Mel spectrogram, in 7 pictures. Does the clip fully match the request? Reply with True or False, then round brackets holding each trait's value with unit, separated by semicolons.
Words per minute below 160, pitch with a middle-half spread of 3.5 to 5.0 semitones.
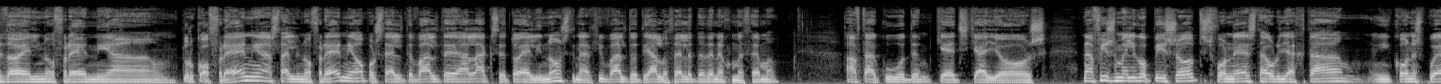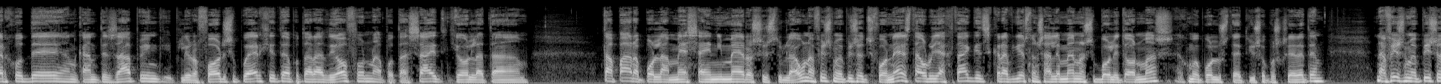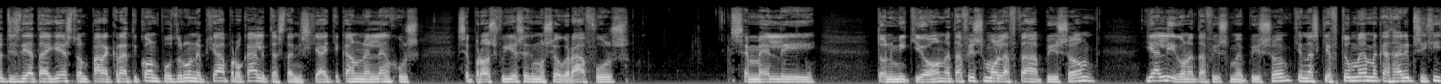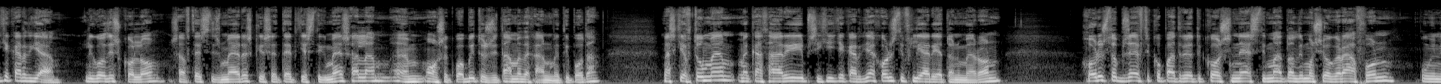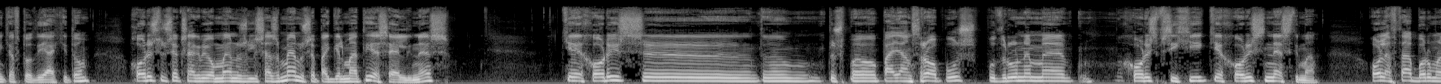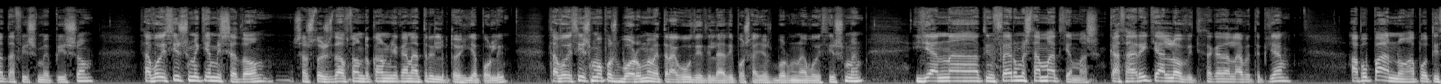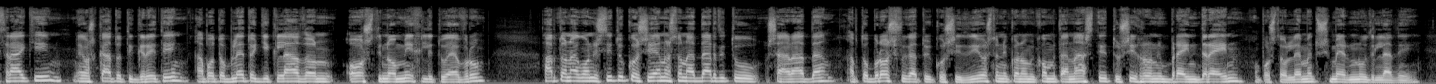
False (170 wpm; 4.7 semitones)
